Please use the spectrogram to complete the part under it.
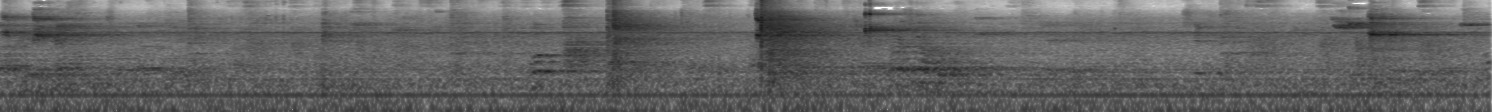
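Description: The play echoes around a large indoor hall.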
